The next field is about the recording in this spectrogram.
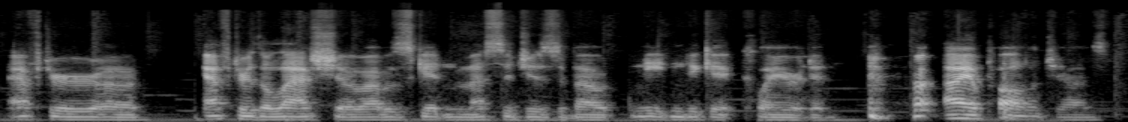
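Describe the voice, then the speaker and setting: Stuffy-sounding man with a deep voice. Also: bright, forceful tone, faint music behind, poor audio. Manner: rambling, halting, with many restarts. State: stuffy, congested. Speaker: livestream host. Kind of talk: casual live-stream chat.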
